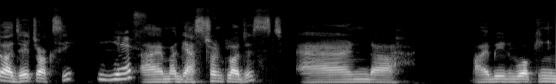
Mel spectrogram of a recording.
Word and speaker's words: gastroenterologist: गैस्ट्रोलॉजिस्ट ही बोलते हैं। हाँ, It is gastroenterologist.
